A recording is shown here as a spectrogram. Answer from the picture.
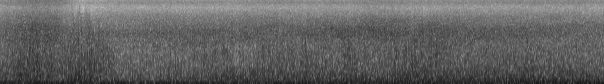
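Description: Loud, steady rush of wind through the open door of a skydiving plane in flight, buffeting the microphone.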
